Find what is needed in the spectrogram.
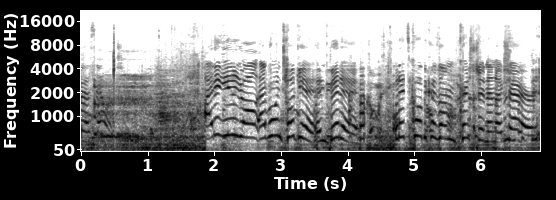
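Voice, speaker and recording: With crowd noise behind it, the voice goes along at a moderate pace. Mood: giggly, playful. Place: bus. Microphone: phone near.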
